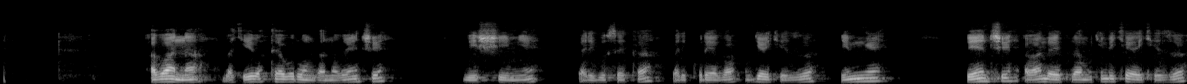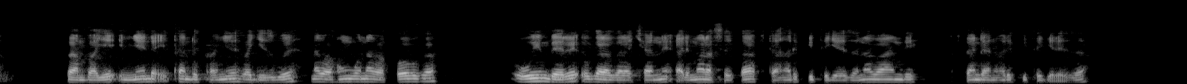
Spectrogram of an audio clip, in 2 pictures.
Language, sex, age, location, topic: Kinyarwanda, male, 25-35, Kigali, health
